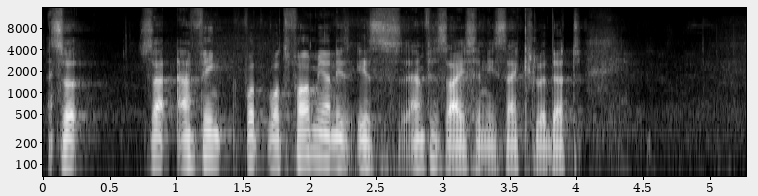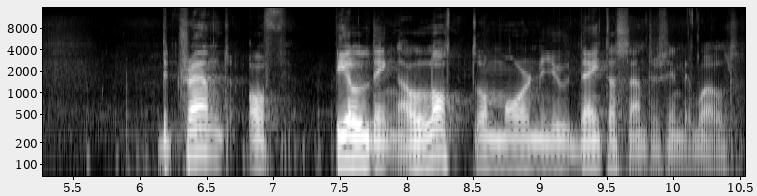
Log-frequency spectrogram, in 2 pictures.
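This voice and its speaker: A man's voice: on the low side, a little slow. A man speaking earnestly and emphatically in an unscripted panel discussion, in a conciliatory way. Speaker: panelist, energy company chief executive. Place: conference stage panel.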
